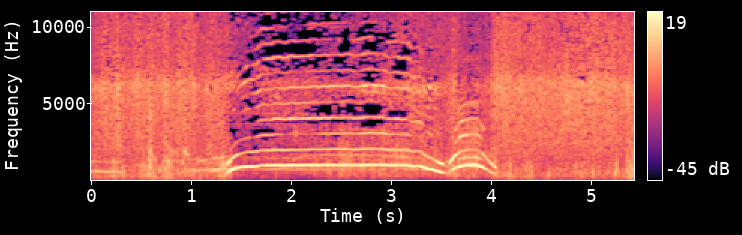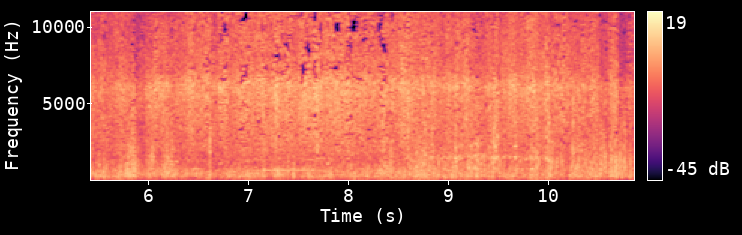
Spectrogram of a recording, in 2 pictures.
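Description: The steady rush of the falls' water and wind buffeting the microphone aboard a tour boat. A little over a second in, a high voice calls out a long "whoo" that rises, holds and falls away, then gives a short second whoop.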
